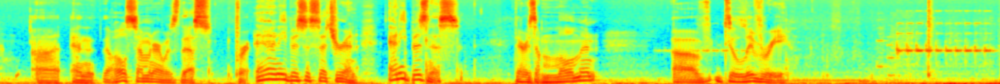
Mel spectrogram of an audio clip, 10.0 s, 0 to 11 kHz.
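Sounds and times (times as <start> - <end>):
speech: 0.3 - 8.0
phone ringing with pulsing electronic tone: 8.8 - 9.9.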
